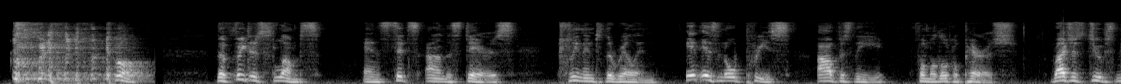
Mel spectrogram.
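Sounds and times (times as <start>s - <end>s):
low wheezing cough from a weak voice: 0.1s - 1.5s
speech: 1.2s - 1.5s, 2.2s - 11.2s.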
